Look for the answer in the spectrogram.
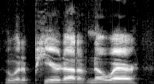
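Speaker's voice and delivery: ordinary delivery, nothing marked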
